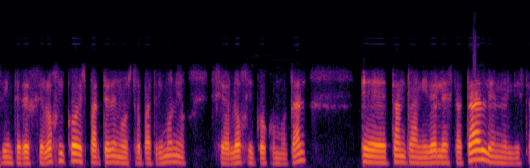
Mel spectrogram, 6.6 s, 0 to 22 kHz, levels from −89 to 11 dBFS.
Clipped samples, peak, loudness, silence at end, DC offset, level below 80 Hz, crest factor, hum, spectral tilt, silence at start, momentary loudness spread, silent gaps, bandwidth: under 0.1%; -2 dBFS; -21 LUFS; 0 s; under 0.1%; -64 dBFS; 20 dB; none; -8 dB/octave; 0 s; 10 LU; none; 4.6 kHz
